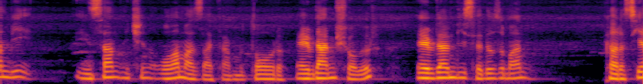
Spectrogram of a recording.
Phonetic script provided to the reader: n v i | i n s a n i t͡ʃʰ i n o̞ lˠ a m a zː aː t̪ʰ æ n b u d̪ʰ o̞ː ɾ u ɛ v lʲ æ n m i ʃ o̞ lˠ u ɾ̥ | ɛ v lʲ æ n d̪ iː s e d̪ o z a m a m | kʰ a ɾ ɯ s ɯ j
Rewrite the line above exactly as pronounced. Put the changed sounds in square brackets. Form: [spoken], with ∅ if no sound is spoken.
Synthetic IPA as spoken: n [b] i | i n s a n i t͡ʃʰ i n o̞ lˠ a m a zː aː t̪ʰ æ n b u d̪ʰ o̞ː ɾ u ɛ v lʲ æ n m i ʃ o̞ lˠ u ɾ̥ | ɛ v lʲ æ n d̪ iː s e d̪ o z a m a [n] | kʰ a ɾ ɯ s ɯ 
